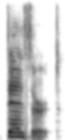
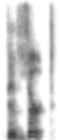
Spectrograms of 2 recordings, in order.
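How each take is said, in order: First: The stress is on the first syllable. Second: The stress is on the second syllable. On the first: It means a dry, sandy land. "we put more emphasis on the first syllable" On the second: It means a sweet course after a meal. "Eso tiene más énfasis en la sílaba dos"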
